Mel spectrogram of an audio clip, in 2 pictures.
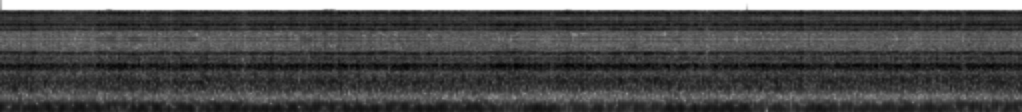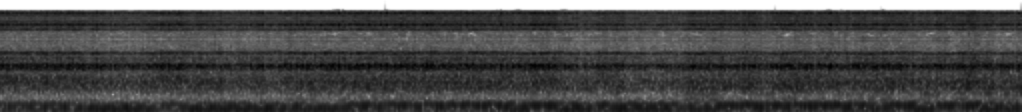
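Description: A tricopter's electric motors and propellers running in flight, picked up by a camera mounted on the craft. It is a steady hum with a higher whine above it, and the pitch dips briefly a few times.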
